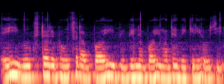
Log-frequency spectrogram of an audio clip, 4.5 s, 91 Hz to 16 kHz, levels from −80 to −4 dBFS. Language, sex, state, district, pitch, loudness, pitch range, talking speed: Odia, male, Odisha, Nuapada, 135 Hz, -12 LUFS, 130-140 Hz, 145 wpm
